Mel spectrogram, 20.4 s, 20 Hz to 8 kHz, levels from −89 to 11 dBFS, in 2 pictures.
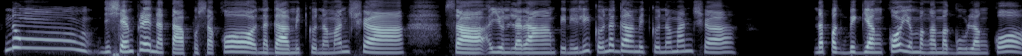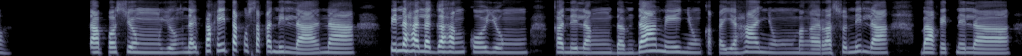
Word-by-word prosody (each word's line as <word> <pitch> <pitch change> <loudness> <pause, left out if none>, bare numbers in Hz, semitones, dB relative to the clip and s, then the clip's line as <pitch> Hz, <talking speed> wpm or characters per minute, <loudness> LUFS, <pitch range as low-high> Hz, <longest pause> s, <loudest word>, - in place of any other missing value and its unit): No'ng 445 - -4
'di 260 +2 -7
siyempre 295 +5 +5
natapos 220 -3 0
ako. 260 +2 +2
Nagamit 215 -1 +2
ko - - -9
naman 220 +4 -4
siya 225 -5 +4 0.4
sa 215 -3 +6
ayun, 235 0 -3
larangang 215 +1 +2
pinili 230 +7 -6
ko. 250 - -5
Nagamit 280 -3 -1
ko 255 - -9
naman 275 +4 -5
siya. 245 -3 -2 0.8
Napagbigyan 245 -1 +2
ko 300 +1 +5
'yong 260 -3 -3
mga 225 -1 -4
magulang 215 -1 -6
ko. 260 -2 -1 0.9
Tapos 245 0 +3
'yong 230 -2 -4
'yong 225 0 -8
naipakita 310 +9 +3
ko 320 - -9
sa 315 - -2
kanila 235 -8 0
na 225 -2 +1 0.4
pinahalagahan 275 -6 +4
ko 255 -1 -5
'yong 230 -1 -10 0.3
kanilang 220 -2 -2
damdamin, 260 +3 +2
'yong 225 - -15
kakayahan, 230 +3 -3
'yong 220 0 -15
mga 210 -1 -6
rason 240 +4 -3
nila, 250 -5 0 0.4
bakit 225 -1 0
nila 210 -3 -1
235 Hz, 130 wpm, -24 LUFS, 220-265 Hz, 0.9 s, sa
